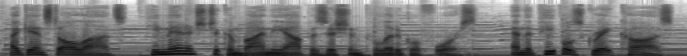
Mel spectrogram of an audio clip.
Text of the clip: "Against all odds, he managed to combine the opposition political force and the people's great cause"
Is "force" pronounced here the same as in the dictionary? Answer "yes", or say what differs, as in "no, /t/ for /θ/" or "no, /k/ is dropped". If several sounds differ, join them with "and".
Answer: yes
